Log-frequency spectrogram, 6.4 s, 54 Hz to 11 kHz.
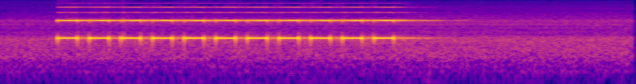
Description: Beep code, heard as beeps from a small speaker, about 990 Hz, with room echo. 11 short. In AMI BIOS tables: cache memory error.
